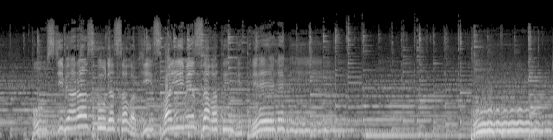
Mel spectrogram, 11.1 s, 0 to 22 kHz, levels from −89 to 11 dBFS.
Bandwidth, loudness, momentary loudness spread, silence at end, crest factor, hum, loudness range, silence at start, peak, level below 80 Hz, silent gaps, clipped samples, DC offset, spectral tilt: 13.5 kHz; -12 LUFS; 13 LU; 0 s; 12 dB; none; 8 LU; 0 s; 0 dBFS; -38 dBFS; none; under 0.1%; under 0.1%; -5.5 dB/octave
